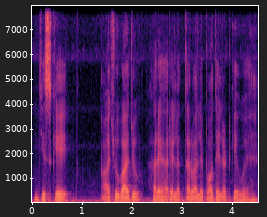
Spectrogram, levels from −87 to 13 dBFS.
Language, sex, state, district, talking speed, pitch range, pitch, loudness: Hindi, male, Uttar Pradesh, Lucknow, 145 wpm, 115-125 Hz, 120 Hz, -17 LUFS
